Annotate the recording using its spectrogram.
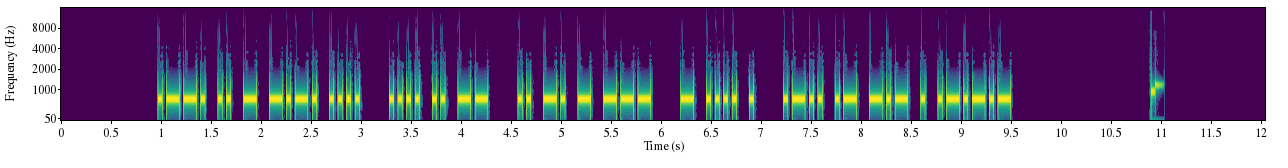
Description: Morse code, heard as a keyed tone, about 28 wpm, 700 Hz. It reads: PITCH HIM INTO THE LAKE.
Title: Sentences from Top 1300 Words 28wpm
